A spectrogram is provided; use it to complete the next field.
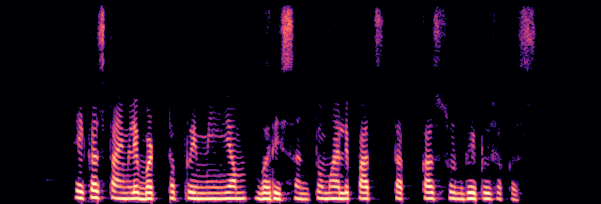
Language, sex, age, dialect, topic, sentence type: Marathi, female, 18-24, Northern Konkan, banking, statement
